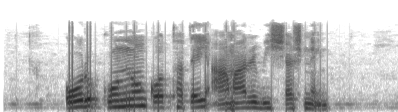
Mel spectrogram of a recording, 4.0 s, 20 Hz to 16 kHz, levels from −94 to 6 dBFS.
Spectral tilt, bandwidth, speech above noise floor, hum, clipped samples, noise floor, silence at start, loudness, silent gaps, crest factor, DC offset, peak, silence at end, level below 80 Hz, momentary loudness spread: -5.5 dB/octave; 7.8 kHz; 33 dB; none; under 0.1%; -50 dBFS; 0.35 s; -17 LUFS; none; 16 dB; under 0.1%; -2 dBFS; 0.7 s; -48 dBFS; 9 LU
